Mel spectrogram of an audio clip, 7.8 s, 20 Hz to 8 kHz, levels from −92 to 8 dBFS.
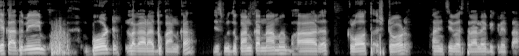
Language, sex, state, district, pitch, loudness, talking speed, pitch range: Hindi, male, Bihar, Jamui, 110 Hz, -18 LUFS, 145 wpm, 105-120 Hz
